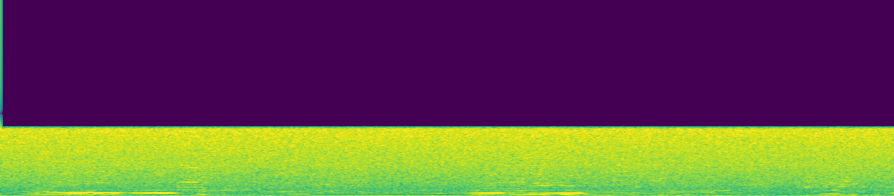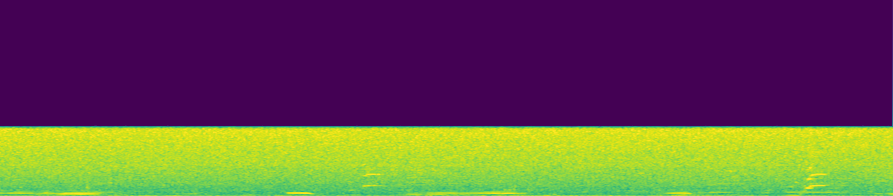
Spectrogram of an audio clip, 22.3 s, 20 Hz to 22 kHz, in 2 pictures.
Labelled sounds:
2.2	2.5	humpback whale, 1.6 to 1.7 kHz
6.6	6.9	humpback whale, 1.2 to 1.3 kHz
15.7	16.0	humpback whale, 1.1 to 2.6 kHz
21.3	21.6	humpback whale, 1.1 to 1.3 kHz

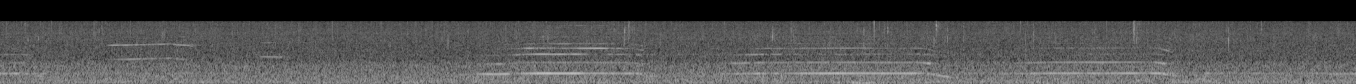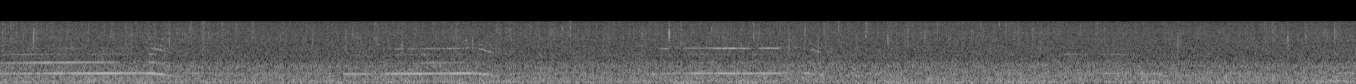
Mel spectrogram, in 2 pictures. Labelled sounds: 1.0	2.0	humpback whale, 1.2 to 2.6 kHz
2.6	2.9	humpback whale, 1.3 to 1.4 kHz
5.1	6.1	humpback whale, 1.4 to 6.2 kHz
7.6	7.9	humpback whale, 2.0 to 2.1 kHz
13.6	14.4	humpback whale, 0.91 to 1.6 kHz
17.8	18.2	humpback whale, 0.97 to 2.1 kHz
20.4	21.1	humpback whale, 2.0 to 2.2 kHz

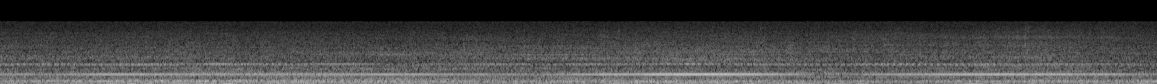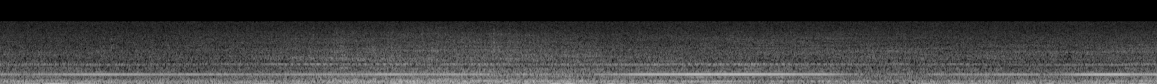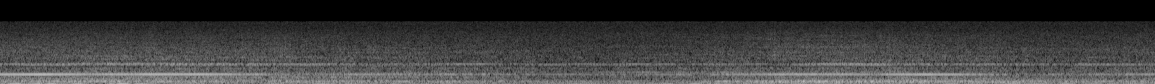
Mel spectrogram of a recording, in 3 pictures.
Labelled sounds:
31.3	31.6	vessel noise, 0.93 to 1.0 kHz

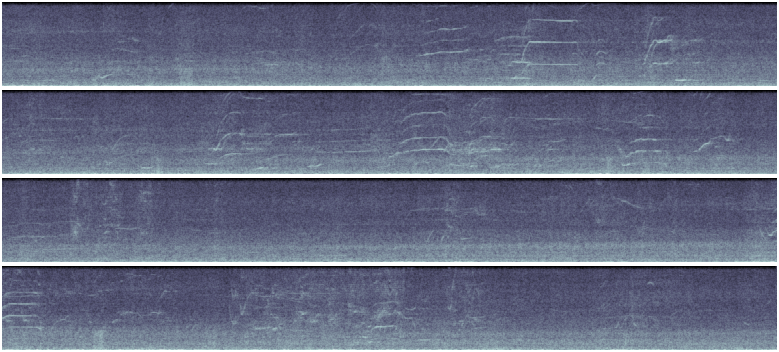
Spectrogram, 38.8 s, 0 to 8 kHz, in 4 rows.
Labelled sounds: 7.9	8.8	killer whale, southern resident, 0.57 to 6.7 kHz
12.2	13.5	killer whale, southern resident, 0.50 to 7.8 kHz
13.8	16.1	killer whale, southern resident, 0.75 to 7.9 kHz
18.3	18.9	killer whale, southern resident, 1.8 to 3.6 kHz
27.0	27.5	killer whale, southern resident, 4.6 to 6.2 kHz

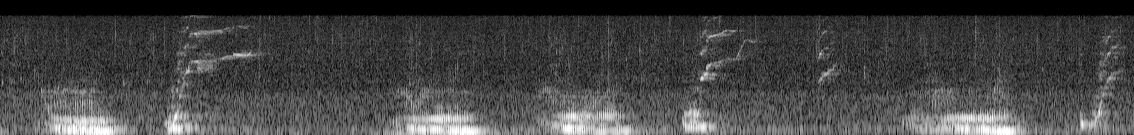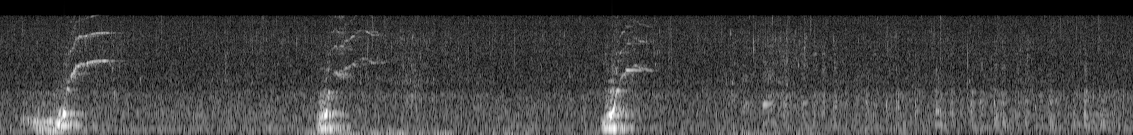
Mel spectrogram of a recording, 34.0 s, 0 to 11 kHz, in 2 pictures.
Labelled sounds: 2.7	3.9	humpback whale, 1.8 to 7.7 kHz
10.4	11.4	humpback whale, 1.5 to 5.5 kHz
12.3	12.6	humpback whale, 1.3 to 2.5 kHz
14.0	14.3	humpback whale, 0.91 to 1.2 kHz
16.5	16.9	humpback whale, 1.4 to 3.9 kHz
18.0	18.8	humpback whale, 1.4 to 7.8 kHz
22.0	22.8	humpback whale, 1.5 to 5.5 kHz
26.1	26.9	humpback whale, 0.88 to 6.4 kHz

